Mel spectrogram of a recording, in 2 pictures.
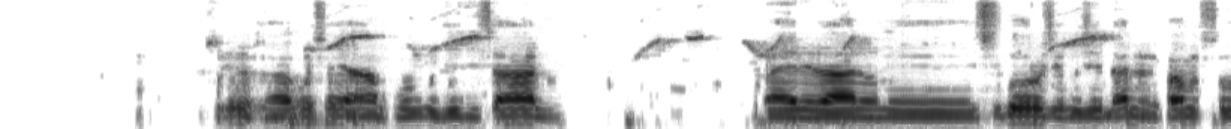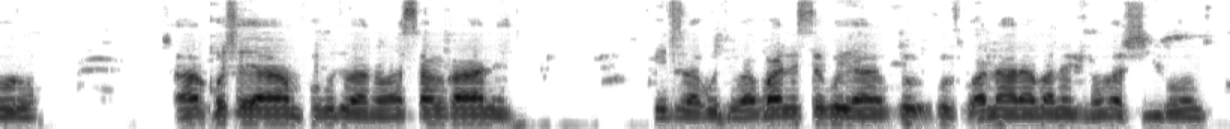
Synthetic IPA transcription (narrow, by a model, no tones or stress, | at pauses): ʐin̤uʐakako̞ʃajambʱokud͡zid͡zisaanu | maeɾeranonet͡ʃiko̞ɾo̞t͡ʃekut͡ʃeɗan̤oripamuso̞ːɾo̞ | ʐ̥akako̞ʃajambʱokutiʋan̤uʋasaŋɡane̞ | kuitirakutiʋakwanise̞kkuzwananapaneʐinoŋɡaʐiroːndo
